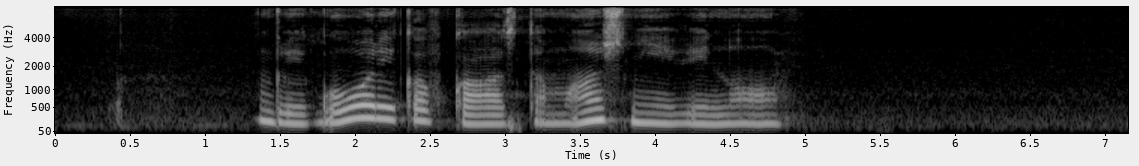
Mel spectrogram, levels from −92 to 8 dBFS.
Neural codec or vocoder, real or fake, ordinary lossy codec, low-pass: codec, 16 kHz, 16 kbps, FunCodec, trained on Chinese and English, 50 frames a second; fake; none; none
